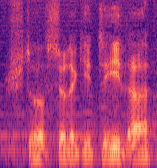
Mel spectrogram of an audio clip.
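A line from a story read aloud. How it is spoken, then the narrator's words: Confused mutter. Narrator (Russian): Растерянно пробурчал Чевчаридзе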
